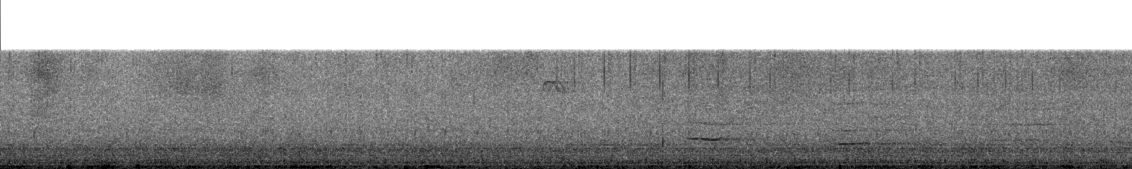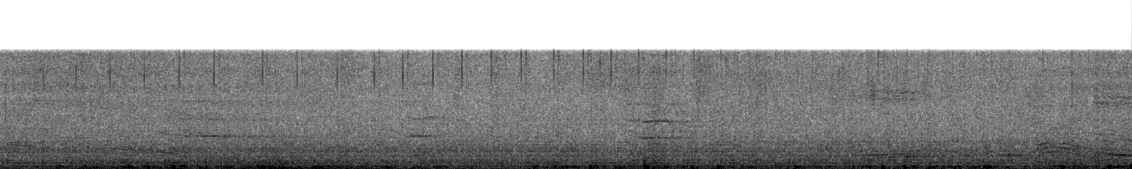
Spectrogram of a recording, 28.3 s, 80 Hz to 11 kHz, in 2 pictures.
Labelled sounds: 8.5	9.2	killer whale, southern resident, 2.0 to 3.1 kHz
10.4	10.8	killer whale, southern resident, 0.77 to 2.6 kHz

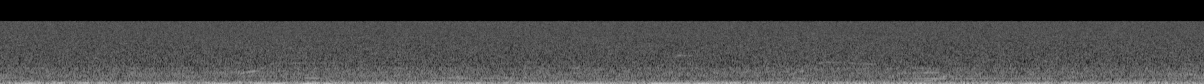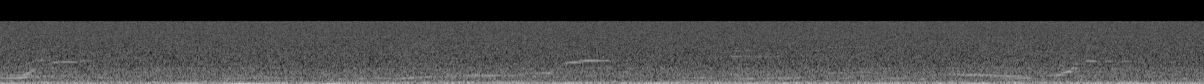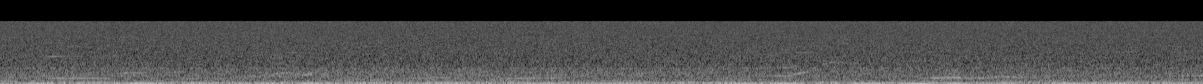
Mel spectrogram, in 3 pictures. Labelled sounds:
12.6	12.8	humpback whale, 0.99 to 1.1 kHz
17.7	18.2	humpback whale, 0.96 to 1.2 kHz
32.3	32.6	humpback whale, 0.93 to 1.1 kHz

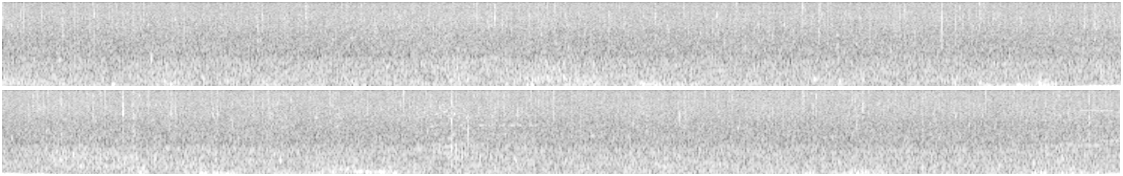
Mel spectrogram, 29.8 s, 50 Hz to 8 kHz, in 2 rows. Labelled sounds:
29.3	29.8	humpback whale, 1.2 to 3.8 kHz

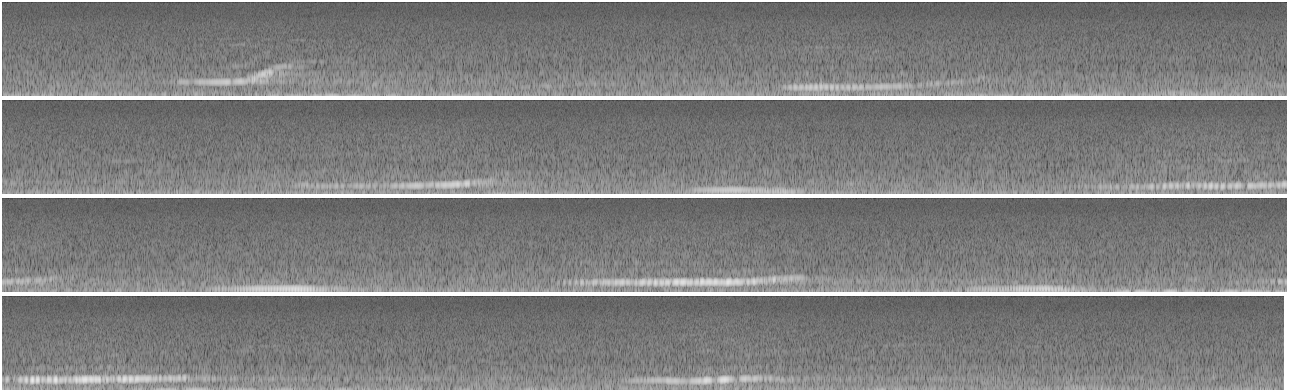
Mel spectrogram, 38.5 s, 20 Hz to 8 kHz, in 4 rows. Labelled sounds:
1.9	2.2	humpback whale, 0.80 to 1.0 kHz

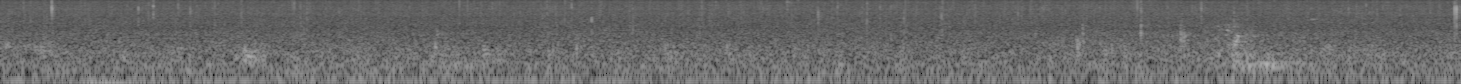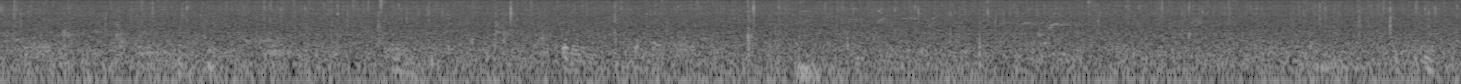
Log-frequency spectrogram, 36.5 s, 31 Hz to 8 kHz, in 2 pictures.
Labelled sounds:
31.4	31.6	humpback whale, 1.2 to 1.7 kHz

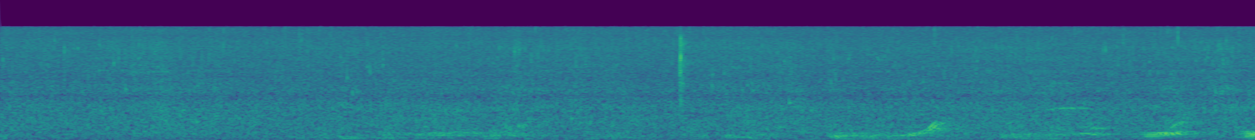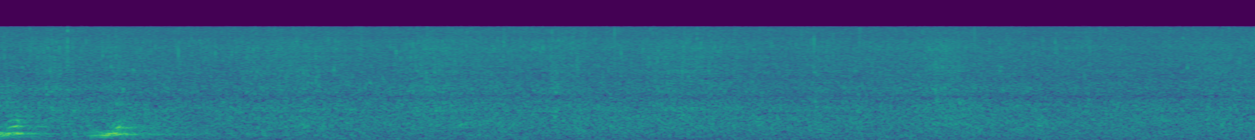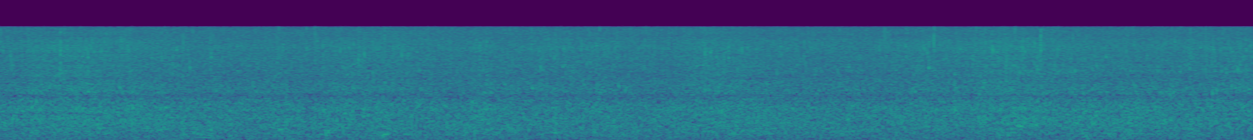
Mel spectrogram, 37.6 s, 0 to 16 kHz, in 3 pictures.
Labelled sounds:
10.5	10.8	humpback whale, 0.78 to 0.91 kHz

